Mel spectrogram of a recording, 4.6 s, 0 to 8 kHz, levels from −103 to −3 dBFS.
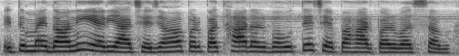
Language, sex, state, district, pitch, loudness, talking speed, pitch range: Hindi, female, Bihar, Begusarai, 250 Hz, -15 LUFS, 155 wpm, 230-260 Hz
